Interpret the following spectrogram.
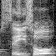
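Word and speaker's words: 清掃: 이거 뭐냐면은 일본어예요. 일본어. 일본어로 요렇게 읽는다라는 거예요. 그래서 정리라는 거 일본어로 세이리, 그 다음 정돈이라는 거 세이톤, 그 다음에 청소, 세이소, 청결, 세이케츠, 습관화를 시치케 요렇게 부른답니다. 일본에서는.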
